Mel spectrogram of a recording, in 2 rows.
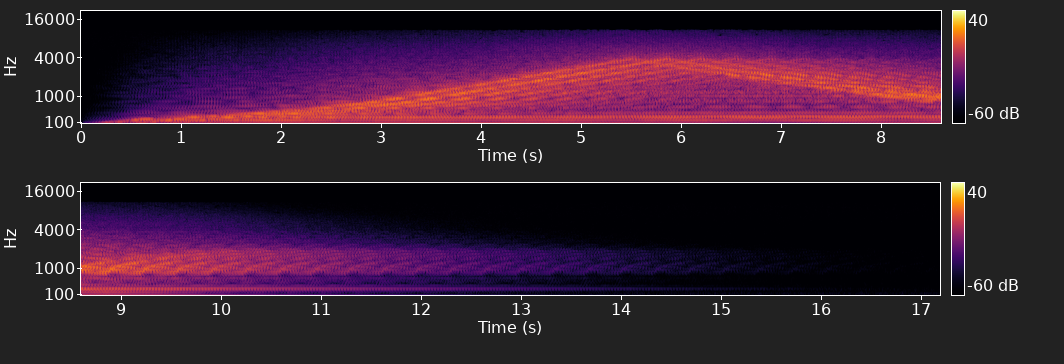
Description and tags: Dystopian Future - FX Sounds (7)
The Dystopian Future - Sound Effects Pack
The dystopian future effects pack is sampled from various synthesisers inspired by the cartoon animation series samurai jack .
These samples & loops are designed to work in a range of movie editing software and daw programs contain a selection sounds that are guaranteed to bring life and character to any media production.
They can be imported directly into your DAW or program of choice or can be loaded into any software. You’re welcome to use the sounds in your project in any way you like.
The sound effects are supplied in a zip file, so you’ll need to extract them before you can see them.
You can use them in your music, as well as audio and video projects.
Official site :
acoustic, alien, ambiance, ambience, ambient, analog, application, atmosphere, background, cinematic, effect, effects, future, futuristic, fx, space, spacecraft, synth, ufo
